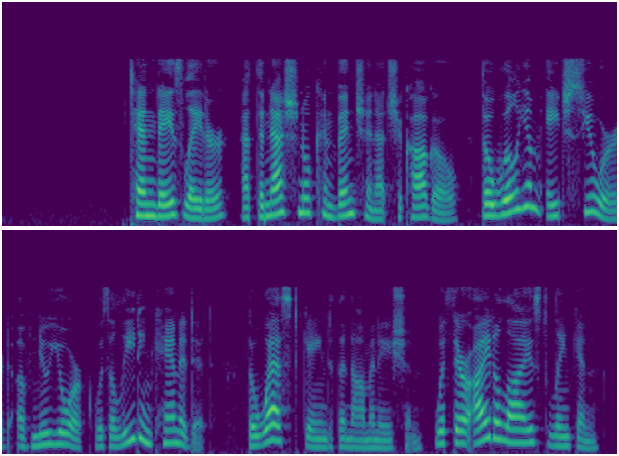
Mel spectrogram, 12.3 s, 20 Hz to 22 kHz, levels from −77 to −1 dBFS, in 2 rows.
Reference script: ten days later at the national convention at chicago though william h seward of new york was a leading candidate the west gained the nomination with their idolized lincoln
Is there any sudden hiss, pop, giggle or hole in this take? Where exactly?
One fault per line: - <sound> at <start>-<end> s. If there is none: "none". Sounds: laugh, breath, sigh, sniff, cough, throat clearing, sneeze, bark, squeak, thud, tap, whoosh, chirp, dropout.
none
